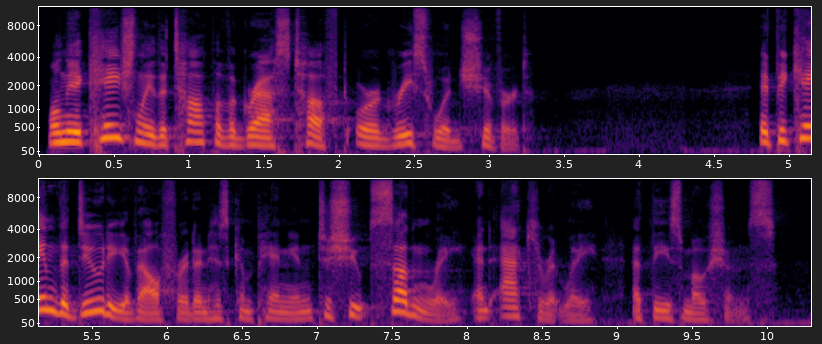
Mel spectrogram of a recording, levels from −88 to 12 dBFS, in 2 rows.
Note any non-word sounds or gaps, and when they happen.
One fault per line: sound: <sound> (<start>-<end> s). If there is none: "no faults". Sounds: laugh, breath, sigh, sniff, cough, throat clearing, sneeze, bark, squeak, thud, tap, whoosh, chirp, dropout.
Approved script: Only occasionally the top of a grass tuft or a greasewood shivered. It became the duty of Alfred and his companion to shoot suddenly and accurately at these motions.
no faults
